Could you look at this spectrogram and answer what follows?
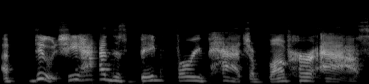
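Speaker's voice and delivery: ordinary delivery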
